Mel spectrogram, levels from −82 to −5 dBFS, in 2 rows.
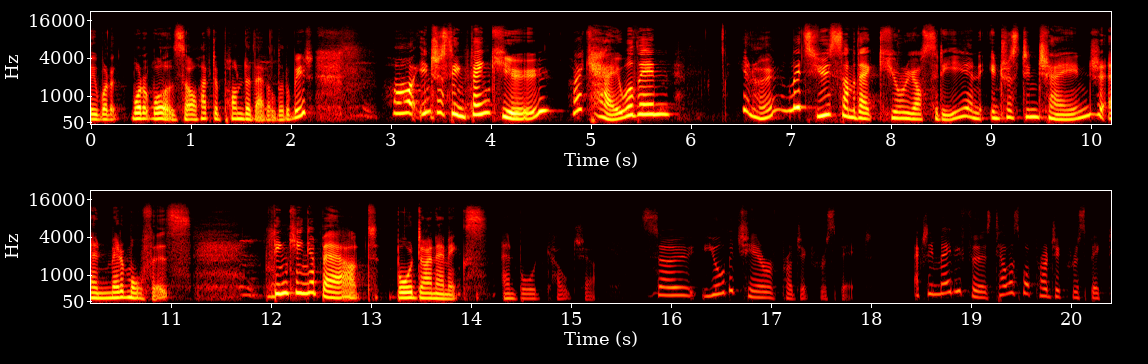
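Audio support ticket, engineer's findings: Zipper noise, 14.08 to 14.65 s. Fast ticking rides on the speech while the level drops by about 20 dB. The drop comes in 1 dB steps, around 40 a second, with no smoothing, so each jump clicks. Probable culprit is a gain stage updating once per buffer without a ramp.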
